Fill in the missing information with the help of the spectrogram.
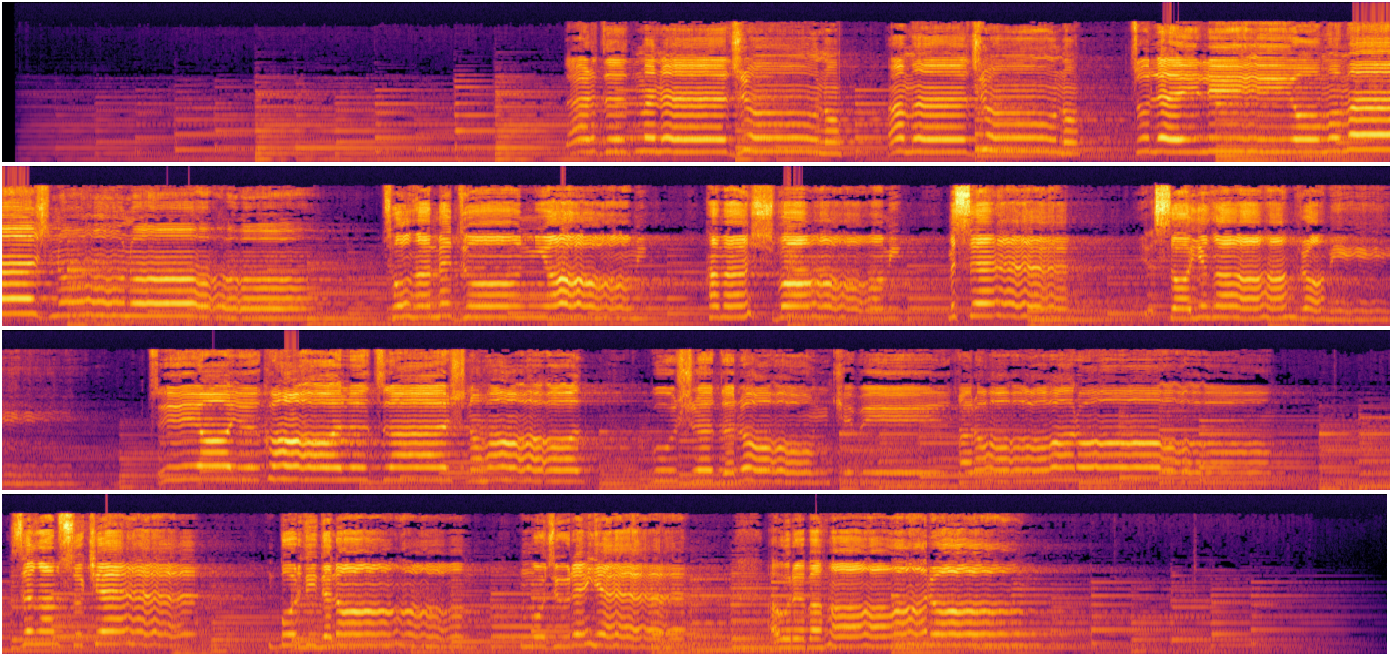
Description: آهنگ لری
بسیار صدای دلنشینی دارند.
